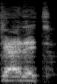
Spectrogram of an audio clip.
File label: see player shout soldier sword agent male; Sinecure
